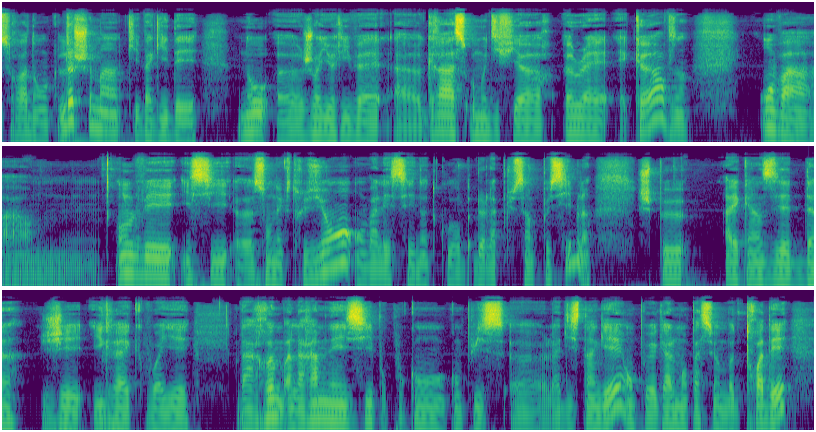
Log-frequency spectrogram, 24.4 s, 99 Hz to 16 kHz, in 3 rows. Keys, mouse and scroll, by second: 3.9-6.9 scroll up 1, 8.7 click, 11.6-11.9 scroll up 1, 12.1 middle click, 14.5 z, 16.3 g, 23.1 click, 24.0 middle click.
